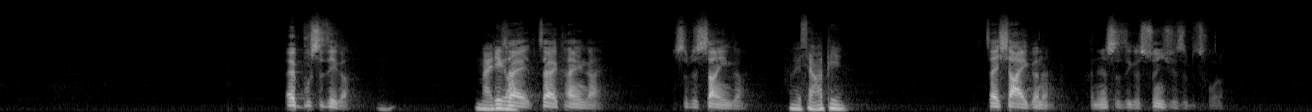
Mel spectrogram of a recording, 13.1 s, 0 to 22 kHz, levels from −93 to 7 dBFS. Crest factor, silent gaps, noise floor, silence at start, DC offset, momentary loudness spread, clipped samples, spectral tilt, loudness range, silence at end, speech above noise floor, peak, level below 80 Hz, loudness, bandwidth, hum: 26 dB; none; -82 dBFS; 2.85 s; under 0.1%; 19 LU; under 0.1%; -5.5 dB/octave; 6 LU; 1.1 s; 54 dB; -6 dBFS; -74 dBFS; -29 LUFS; 10.5 kHz; 60 Hz at -60 dBFS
